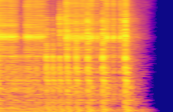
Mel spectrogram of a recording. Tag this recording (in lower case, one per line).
cupboard open or close
domestic sounds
